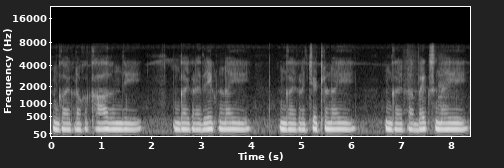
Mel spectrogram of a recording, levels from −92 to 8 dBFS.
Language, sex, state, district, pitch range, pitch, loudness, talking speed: Telugu, male, Andhra Pradesh, Annamaya, 145-155 Hz, 150 Hz, -14 LUFS, 120 wpm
